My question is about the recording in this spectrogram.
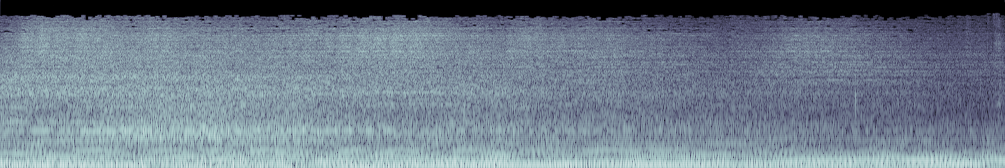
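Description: Live heavy rock band music: a held chord rings on and slowly fades, the close of the song.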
